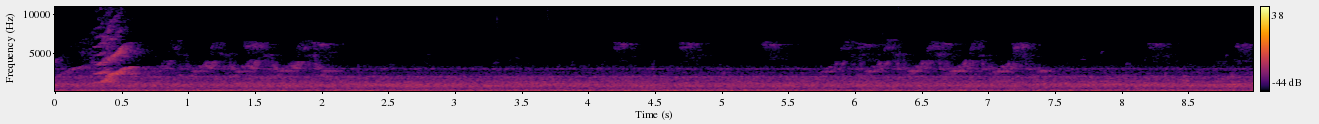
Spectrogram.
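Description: Outdoor bird sounds over a steady background hiss. About half a second in, a bird gives a quick call that sweeps steeply downward, the loudest sound. Later come runs of short, high chirps, once early on and again through the second half.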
